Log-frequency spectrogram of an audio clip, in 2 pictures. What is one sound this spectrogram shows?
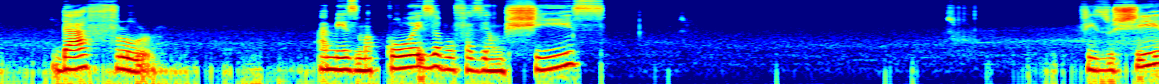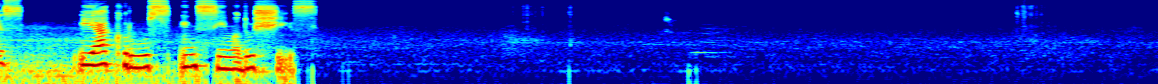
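Thread rasps softly as it is pulled through cloth.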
